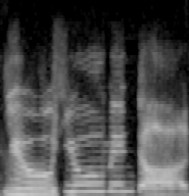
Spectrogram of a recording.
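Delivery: high, loud, slow mock insult; mock outrage. Friend mock-insulting a friend who dodges the trip, loud and high. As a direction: drag it out in fake fury.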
